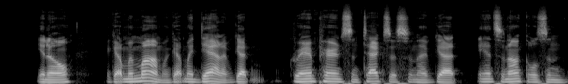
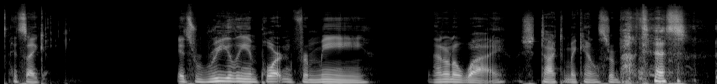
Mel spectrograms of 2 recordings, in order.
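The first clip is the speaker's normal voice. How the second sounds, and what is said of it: Emotional, choked-up voice. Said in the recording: “sorry, I'm getting emotional here for a second”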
